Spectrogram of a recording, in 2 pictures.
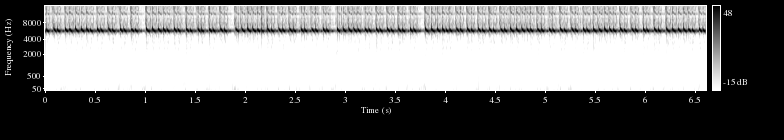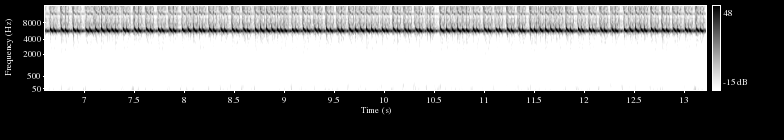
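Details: A cricket trills nonstop in a master track for training caged birds, a sharp high-pitched buzz of quick even pulses, occasional momentary drops, nothing else audible.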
